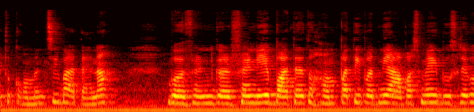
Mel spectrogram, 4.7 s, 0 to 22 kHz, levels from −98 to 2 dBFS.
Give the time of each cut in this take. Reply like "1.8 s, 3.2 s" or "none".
none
